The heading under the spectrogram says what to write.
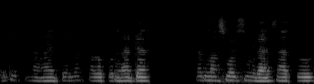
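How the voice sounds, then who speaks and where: A woman's dark, mellow, somewhat breathy voice at a very fast pace. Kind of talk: casual private conversation. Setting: dark bedroom, informal home recording.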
